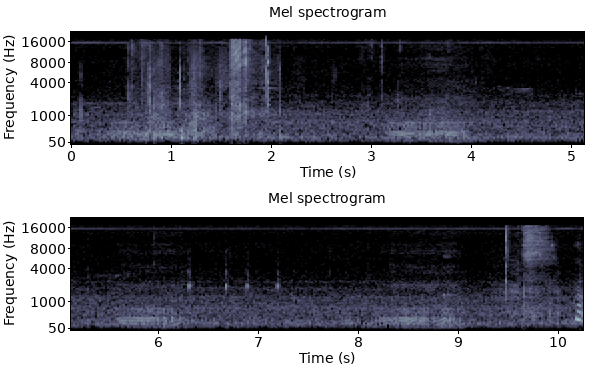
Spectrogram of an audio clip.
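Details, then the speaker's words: Snoring: faint, rhythmic, low rumbling snores recurring every few seconds in a quiet room with handling noises, which the speaker apologizes for as loud. "いびきうるさいけどごめんね。"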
